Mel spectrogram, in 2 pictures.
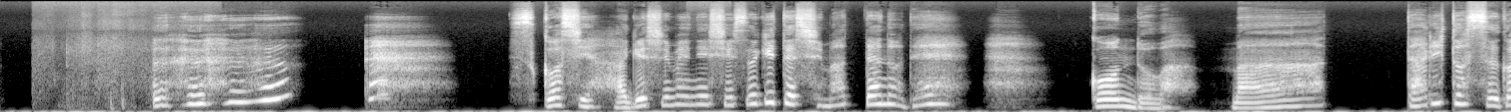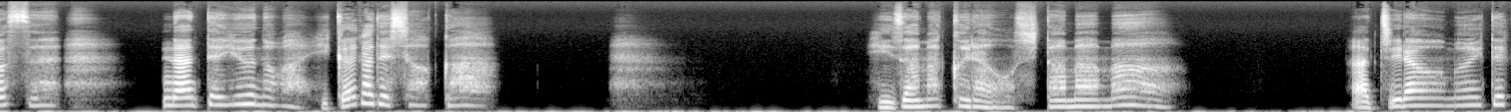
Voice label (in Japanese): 吐息たっぷりカウントダウン（囁きブースト R-18手コキ版 効果音なし）; 隠れ宿 夢見亭 乃々佳; 和風癒しASMR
